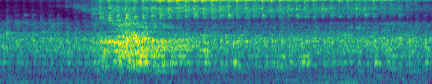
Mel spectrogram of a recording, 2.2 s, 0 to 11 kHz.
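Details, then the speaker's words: Perodua Bezza 1.3 1NR automatic in Park: loud, harsh rattle like something breaking from inside the gearbox. Suspects are the torque converter, differential bearing or others. The finding is a loose torque converter lock-up clutch spring. "Kalau dengar bunyi ini memang dia dalaman gearbox lah. Oke, bunyinya besar jugalah."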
